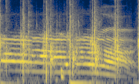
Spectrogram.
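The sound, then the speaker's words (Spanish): Five or six sharp hand claps at a steady, fairly quick beat, given as congratulations to an interviewee, heard over a sustained voice that holds a tone and slowly falls in pitch toward the end. “Una batida de palmas para vos, felicitaciones.”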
